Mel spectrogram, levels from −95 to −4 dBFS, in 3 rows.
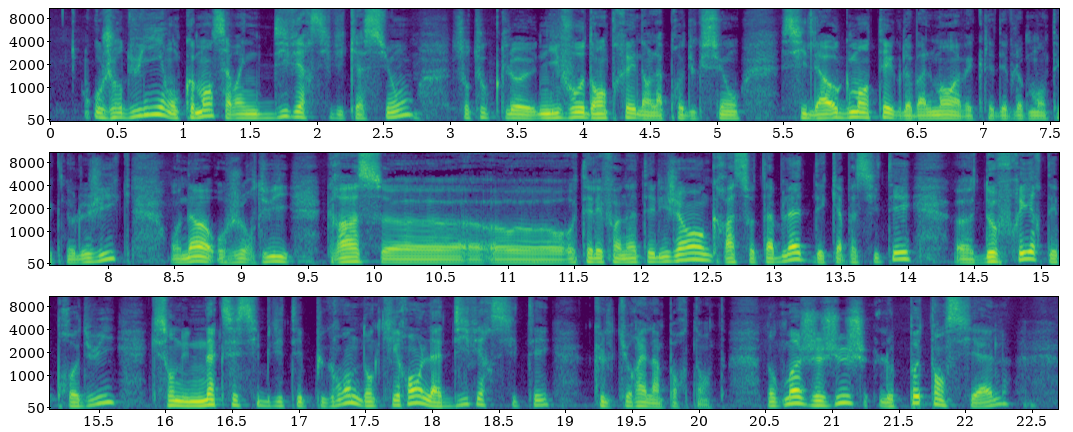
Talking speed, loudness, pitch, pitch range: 155 wpm, -22 LUFS, 120 Hz, 100-140 Hz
